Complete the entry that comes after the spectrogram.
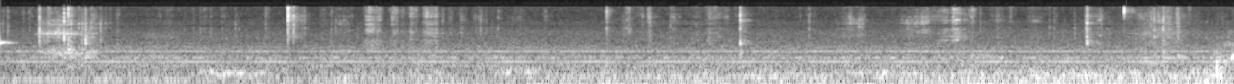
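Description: Scissors snipping through paper card for a snowball greeting card, a few sharp close cuts scattered over a quiet background with a faint steady hum.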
